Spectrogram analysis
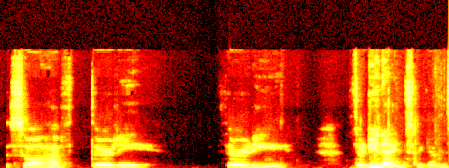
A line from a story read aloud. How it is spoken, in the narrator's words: said Aunt Petunia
